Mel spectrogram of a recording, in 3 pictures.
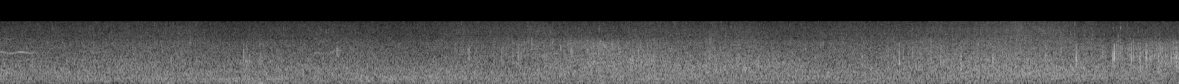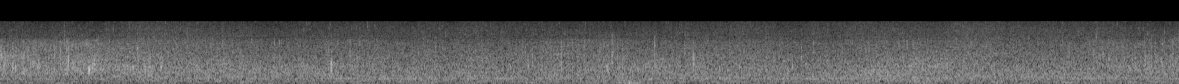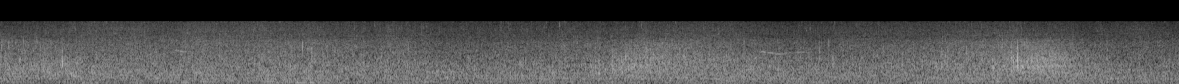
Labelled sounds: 0.0	0.6	killer whale, offshore, 1.3 to 2.4 kHz
3.1	3.5	killer whale, offshore, 1.3 to 2.4 kHz
31.1	31.8	killer whale, offshore, 1.3 to 2.0 kHz

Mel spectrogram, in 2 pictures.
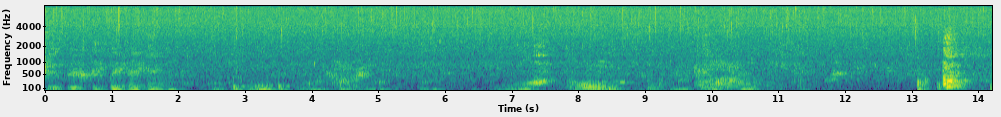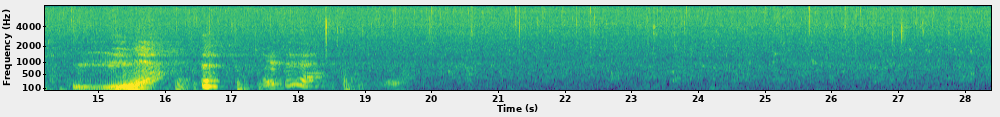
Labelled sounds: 1.6	1.9	humpback whale, 1.2 to 1.5 kHz
7.3	7.6	humpback whale, 1.3 to 1.5 kHz
14.6	15.5	humpback whale, 0.78 to 1.9 kHz
16.5	16.9	humpback whale, 0.78 to 1.5 kHz
17.5	18.2	humpback whale, 0.78 to 1.1 kHz

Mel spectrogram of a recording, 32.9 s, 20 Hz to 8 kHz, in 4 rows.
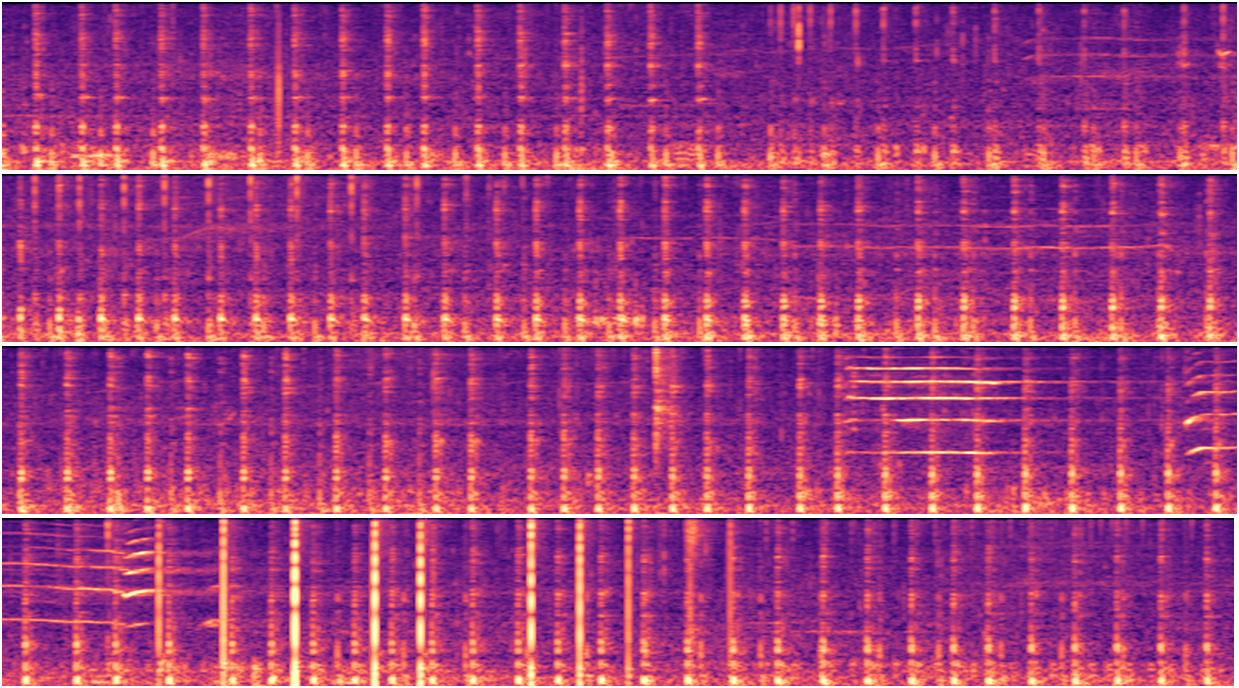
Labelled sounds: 3.6	8.6	killer whale, southern resident, 0 to 8.0 kHz
8.9	10.1	killer whale, southern resident, 1.6 to 8.0 kHz
12.1	16.3	killer whale, 0 to 6.9 kHz
21.8	23.8	killer whale, southern resident, 0 to 8.0 kHz
24.3	26.3	killer whale, southern resident, 0 to 8.0 kHz

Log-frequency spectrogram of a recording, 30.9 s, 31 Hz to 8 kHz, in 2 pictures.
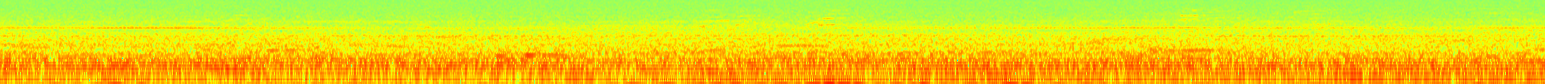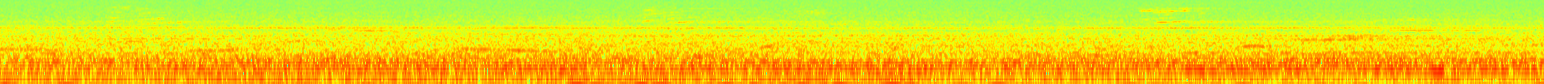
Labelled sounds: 8.2	8.5	humpback whale, 2.2 to 3.2 kHz
11.8	12.1	humpback whale, 3.8 to 4.0 kHz
16.9	17.4	humpback whale, 1.7 to 2.3 kHz
19.0	19.3	humpback whale, 0.99 to 1.1 kHz
21.9	22.4	humpback whale, 1.6 to 3.5 kHz
27.0	27.6	humpback whale, 1.7 to 4.5 kHz
29.3	29.8	humpback whale, 0.96 to 1.1 kHz

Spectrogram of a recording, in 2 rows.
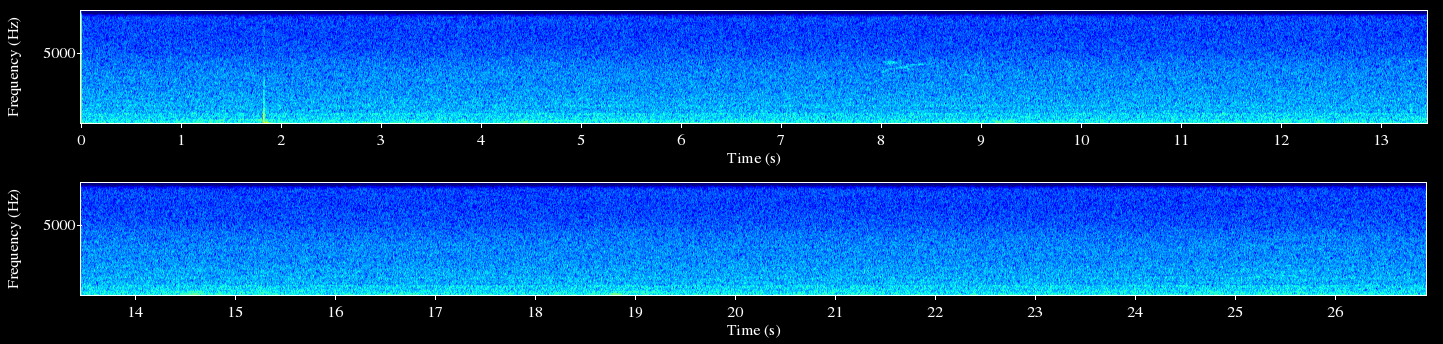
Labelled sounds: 8.1	8.5	killer whale, Bigg's (transient), 3.8 to 4.3 kHz

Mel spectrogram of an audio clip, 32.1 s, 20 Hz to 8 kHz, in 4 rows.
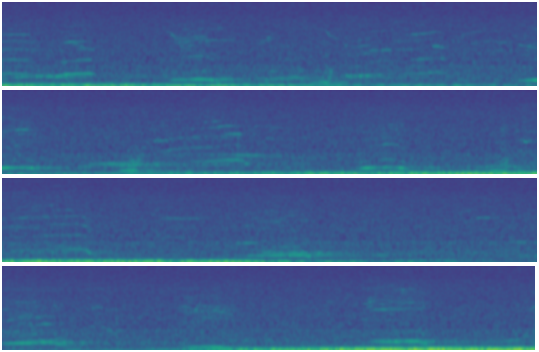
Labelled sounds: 0.0	1.4	humpback whale, 1.4 to 2.5 kHz
2.5	3.3	humpback whale, 1.0 to 2.4 kHz
4.8	5.5	humpback whale, 1.4 to 2.9 kHz
6.1	6.7	humpback whale, 0.93 to 2.7 kHz
7.7	8.1	humpback whale, 1.4 to 1.7 kHz
10.3	11.7	humpback whale, 0.83 to 2.2 kHz
13.7	14.0	humpback whale, 1.0 to 1.2 kHz
16.2	17.0	humpback whale, 1.4 to 2.0 kHz
18.4	19.0	humpback whale, 1.7 to 1.9 kHz
23.2	23.4	humpback whale, 1.8 to 1.9 kHz
24.6	24.8	humpback whale, 0.90 to 1.0 kHz
26.8	27.2	humpback whale, 1.4 to 1.7 kHz
29.5	30.3	humpback whale, 1.6 to 3.5 kHz

